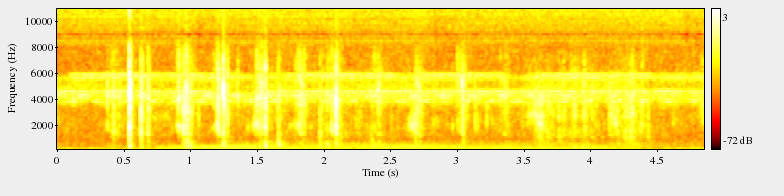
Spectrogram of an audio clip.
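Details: Raccoons in the wild feeding, giving soft crunching bites and clicks in short bursts, louder at first then easing, with a faint low hum and a constant high insect drone behind.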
